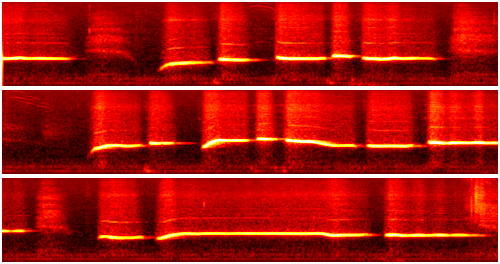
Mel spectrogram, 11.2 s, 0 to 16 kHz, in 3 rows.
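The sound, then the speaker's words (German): A person whistles a slow, wistful melody alone, clear, with sustained notes gliding between pitches and a brief pause midway before the tune resumes. “das ist der Sound, aus dem Revolutionen gemacht wurden, äh, 1989 und zu Beginn der 90er Jahre. ….”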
